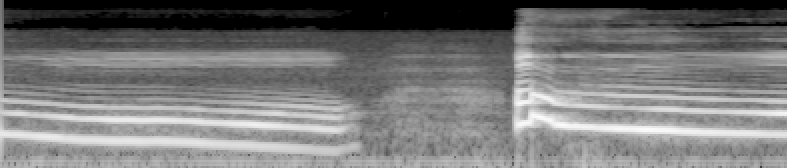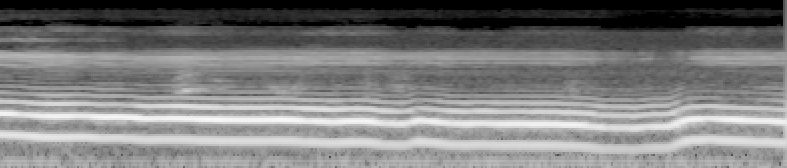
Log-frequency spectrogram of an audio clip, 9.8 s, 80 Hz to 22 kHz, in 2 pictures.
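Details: A female Labradoodle, a large dog born December 2018, howls in long, low, slowly falling tones in answer to a person howling in front of her.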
